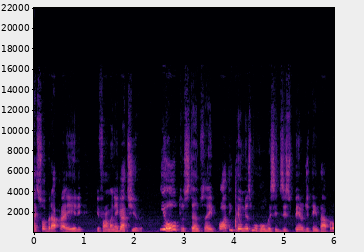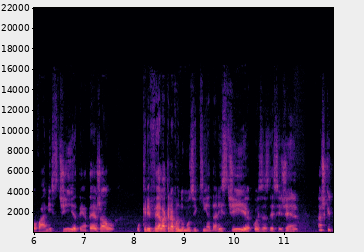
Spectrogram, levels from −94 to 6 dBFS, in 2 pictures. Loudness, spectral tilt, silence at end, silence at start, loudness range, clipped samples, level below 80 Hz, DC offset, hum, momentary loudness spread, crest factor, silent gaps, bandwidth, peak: -31 LUFS; -5.5 dB/octave; 0.05 s; 0 s; 4 LU; under 0.1%; -68 dBFS; under 0.1%; none; 14 LU; 20 dB; none; 14.5 kHz; -10 dBFS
